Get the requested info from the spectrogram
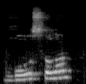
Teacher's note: Bússola, a gente tem o acento no bu, né? Bússola, é uma proparoxítona.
